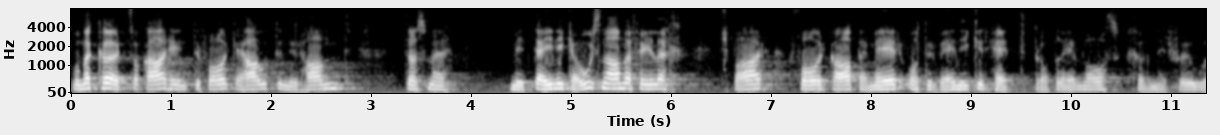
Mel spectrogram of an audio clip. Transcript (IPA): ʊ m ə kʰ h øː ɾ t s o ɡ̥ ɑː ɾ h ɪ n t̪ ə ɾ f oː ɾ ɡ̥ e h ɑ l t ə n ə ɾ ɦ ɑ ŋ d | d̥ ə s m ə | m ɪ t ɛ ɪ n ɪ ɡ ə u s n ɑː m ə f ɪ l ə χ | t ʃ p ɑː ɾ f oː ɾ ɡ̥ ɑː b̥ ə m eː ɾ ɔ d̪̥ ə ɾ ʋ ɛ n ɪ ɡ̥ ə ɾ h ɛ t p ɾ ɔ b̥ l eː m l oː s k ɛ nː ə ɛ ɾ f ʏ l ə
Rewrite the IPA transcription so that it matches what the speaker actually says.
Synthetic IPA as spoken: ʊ m ə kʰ h øː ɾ t s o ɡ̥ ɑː ɾ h ɪ n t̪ ə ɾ f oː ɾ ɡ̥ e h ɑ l t ə n ə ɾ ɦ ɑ n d | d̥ ɑ s m ə | m ɪ t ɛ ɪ n ɪ ɡ ə u s n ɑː m ə f ɪ l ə χ | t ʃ p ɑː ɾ f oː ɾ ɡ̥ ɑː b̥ ə m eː ɾ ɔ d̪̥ ə ɾ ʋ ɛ n ɪ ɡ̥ ə ɾ h ɛ t p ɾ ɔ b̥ l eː m l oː s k œ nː ə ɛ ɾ f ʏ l ə

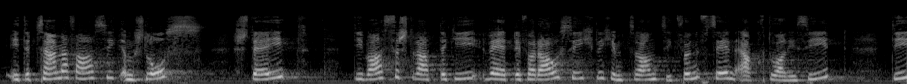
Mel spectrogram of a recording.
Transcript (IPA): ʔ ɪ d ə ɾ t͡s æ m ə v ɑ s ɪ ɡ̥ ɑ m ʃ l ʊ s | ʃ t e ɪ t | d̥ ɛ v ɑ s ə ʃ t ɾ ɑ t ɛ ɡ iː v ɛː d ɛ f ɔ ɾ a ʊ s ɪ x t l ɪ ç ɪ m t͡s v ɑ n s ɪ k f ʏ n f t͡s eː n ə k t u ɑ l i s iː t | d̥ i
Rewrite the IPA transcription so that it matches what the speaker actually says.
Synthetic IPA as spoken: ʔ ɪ d ə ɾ t͡s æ m ə f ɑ s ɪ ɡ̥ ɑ m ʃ l ʊ s | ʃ t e ɪ t | d̥ i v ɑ s ə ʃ t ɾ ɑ t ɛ ɡ iː v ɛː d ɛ f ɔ ɾ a ʊ s ɪ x t l ɪ ç ɪ m t͡s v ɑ n t͡s ɪ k f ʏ n f t͡s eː n ɑ k t u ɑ l i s iː t | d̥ i

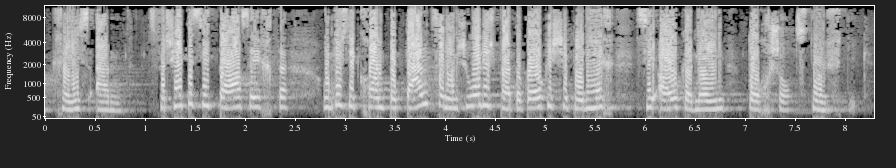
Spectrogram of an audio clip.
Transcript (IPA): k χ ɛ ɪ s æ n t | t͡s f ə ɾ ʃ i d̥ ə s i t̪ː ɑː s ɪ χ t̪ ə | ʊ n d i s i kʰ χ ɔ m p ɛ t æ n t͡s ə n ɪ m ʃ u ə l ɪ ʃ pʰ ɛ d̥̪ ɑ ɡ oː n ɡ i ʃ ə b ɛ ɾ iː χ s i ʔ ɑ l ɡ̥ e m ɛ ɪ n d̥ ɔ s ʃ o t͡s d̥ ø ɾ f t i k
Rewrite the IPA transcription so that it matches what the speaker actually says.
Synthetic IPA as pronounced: k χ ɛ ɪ s æ n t | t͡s f ə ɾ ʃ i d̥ ə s i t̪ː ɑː s ɪ χ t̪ ə | ʊ n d y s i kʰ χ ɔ m p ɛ t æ n t͡s ə n ɪ m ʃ u ə l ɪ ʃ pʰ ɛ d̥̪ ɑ ɡ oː ɡ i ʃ ə b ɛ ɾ iː χ s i ʔ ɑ l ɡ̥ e m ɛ ɪ n d̥ ɔ χ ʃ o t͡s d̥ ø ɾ f t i k

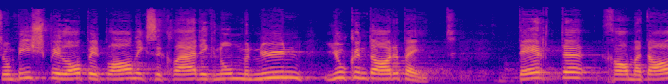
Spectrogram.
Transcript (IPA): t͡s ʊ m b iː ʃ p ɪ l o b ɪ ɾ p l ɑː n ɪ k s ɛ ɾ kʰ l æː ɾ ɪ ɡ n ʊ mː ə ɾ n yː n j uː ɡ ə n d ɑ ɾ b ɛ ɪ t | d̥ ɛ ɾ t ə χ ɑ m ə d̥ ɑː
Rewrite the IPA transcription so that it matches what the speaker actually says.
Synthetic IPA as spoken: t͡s ʊ m b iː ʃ p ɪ l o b ɪ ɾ p l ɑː n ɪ k s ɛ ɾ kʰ l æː ɾ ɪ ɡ n ʊ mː ə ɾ n yː n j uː ɡ ə n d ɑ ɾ b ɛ ɪ t | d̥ ɛ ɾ t ə χ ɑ m ə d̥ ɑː

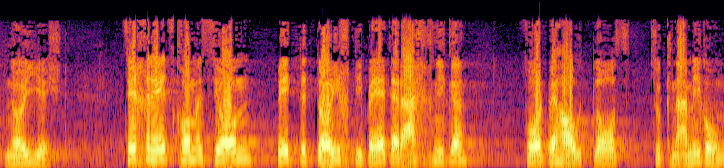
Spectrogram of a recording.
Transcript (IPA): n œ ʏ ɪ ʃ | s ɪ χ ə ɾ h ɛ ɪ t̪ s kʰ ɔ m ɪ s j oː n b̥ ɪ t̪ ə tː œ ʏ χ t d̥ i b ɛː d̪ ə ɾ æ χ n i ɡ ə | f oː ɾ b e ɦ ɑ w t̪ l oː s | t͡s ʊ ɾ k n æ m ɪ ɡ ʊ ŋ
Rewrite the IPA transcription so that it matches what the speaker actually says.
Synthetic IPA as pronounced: n œ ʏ ɪ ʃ | s ɪ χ ə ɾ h ɛ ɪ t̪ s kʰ ɔ m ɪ s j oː n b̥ ɪ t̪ ə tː œ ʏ χ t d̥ i b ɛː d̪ ə ɾ æ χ n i ɡ ə | f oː ɾ b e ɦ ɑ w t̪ l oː s | t͡s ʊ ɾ k n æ m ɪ ɡ ʊ ŋ

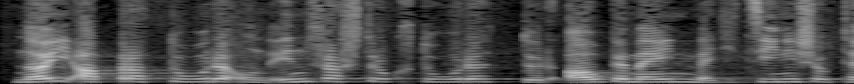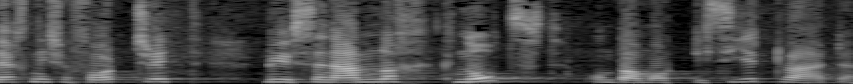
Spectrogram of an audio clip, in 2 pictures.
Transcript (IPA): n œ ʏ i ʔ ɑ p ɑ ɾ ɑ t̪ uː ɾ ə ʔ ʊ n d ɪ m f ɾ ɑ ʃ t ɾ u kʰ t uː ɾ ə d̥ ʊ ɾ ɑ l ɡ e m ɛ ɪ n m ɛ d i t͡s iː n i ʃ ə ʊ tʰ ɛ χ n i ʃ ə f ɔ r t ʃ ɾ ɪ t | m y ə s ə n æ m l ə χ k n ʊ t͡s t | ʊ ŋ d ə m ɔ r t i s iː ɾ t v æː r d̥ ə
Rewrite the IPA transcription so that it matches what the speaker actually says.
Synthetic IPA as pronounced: n œ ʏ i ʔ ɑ p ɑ ɾ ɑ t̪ uː ɾ ə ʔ ʊ n d ɪ n f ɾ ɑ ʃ t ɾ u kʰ t uː ɾ ə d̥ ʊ ɾ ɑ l ɡ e m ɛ ɪ n m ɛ d i t͡s iː n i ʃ ə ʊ tʰ ɛ χ n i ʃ ə f ɔ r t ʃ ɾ ɪ t | m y ə s ə n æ m l ə χ k n ʊ t͡s t | ʊ n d ɑ m ɔ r t i s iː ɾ t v æː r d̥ ə

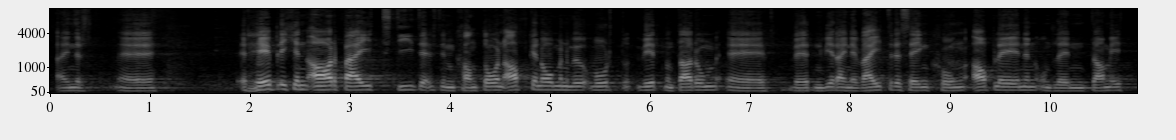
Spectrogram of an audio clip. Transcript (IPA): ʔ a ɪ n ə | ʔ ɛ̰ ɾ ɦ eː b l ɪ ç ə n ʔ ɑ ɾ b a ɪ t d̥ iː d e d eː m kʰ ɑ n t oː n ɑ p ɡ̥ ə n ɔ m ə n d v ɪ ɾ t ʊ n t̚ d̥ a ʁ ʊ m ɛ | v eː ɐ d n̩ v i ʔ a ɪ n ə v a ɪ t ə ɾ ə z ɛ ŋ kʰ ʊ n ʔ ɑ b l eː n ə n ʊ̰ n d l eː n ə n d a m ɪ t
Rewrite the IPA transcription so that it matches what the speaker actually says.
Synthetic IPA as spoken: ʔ a ɪ n ə | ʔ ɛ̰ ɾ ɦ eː b l ɪ ç ə n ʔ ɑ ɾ b a ɪ t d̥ iː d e d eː m kʰ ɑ n t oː n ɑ p ɡ̥ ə n ɔ m ə n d v ɪ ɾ t ʊ n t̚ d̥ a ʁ ʊ m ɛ | v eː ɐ d n̩ v iː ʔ a ɪ n ə v a ɪ t ə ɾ ə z ɛ ŋ kʰ ʊ ŋ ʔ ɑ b l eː n ə n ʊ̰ n d l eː n ə n d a m ɪ t

